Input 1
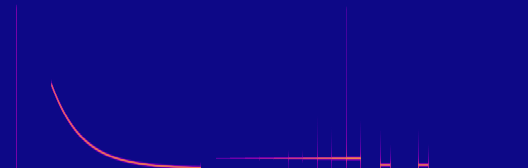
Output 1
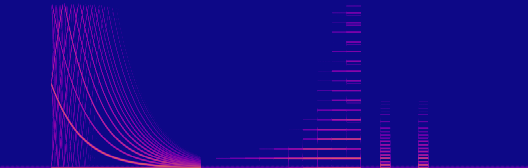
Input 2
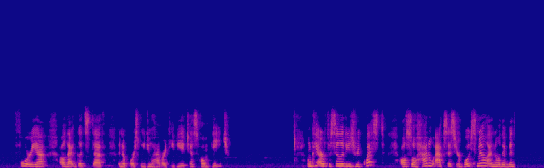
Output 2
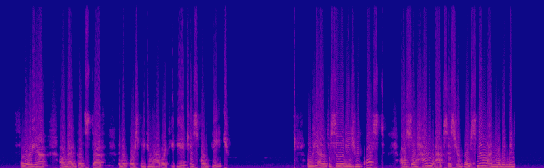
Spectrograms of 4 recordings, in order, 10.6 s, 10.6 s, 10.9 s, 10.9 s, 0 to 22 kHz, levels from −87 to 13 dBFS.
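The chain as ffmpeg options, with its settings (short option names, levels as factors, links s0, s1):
-af "aeval=exprs='(tanh(89.1*val(0)+0.75)-tanh(0.75))/89.1':c=same,aeval=exprs='val(0)+0.0002*(sin(2*PI*60*n/s)+sin(2*PI*2*60*n/s)/2+sin(2*PI*3*60*n/s)/3+sin(2*PI*4*60*n/s)/4+sin(2*PI*5*60*n/s)/5)':c=same,volume=1.5"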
